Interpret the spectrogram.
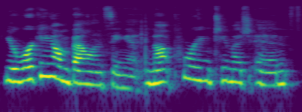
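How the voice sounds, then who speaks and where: A woman giving a casual intuitive tarot reading to camera, chatty and thinking aloud as she goes, her voice going hoarse and breaking into throat clears. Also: on the high side, normal speed, fairly bright tone. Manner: chatty, thinks aloud, frequent fillers and restarts. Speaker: tarot reader.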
